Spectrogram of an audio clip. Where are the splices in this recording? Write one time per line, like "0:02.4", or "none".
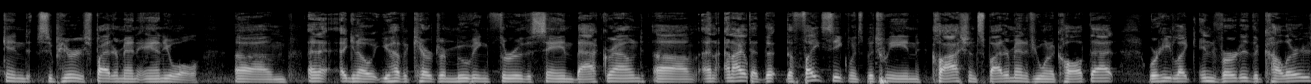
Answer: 0:03.0
0:06.5
0:07.5
0:09.3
